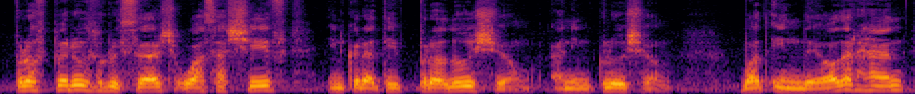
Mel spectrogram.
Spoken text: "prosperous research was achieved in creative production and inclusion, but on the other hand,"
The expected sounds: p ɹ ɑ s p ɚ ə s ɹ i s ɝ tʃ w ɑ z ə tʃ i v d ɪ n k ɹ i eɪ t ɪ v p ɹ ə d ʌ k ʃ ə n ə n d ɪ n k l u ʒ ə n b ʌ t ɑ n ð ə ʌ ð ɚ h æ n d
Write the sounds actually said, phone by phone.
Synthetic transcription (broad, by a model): p ɹ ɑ s p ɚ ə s ɹ i s ɝ tʃ w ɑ s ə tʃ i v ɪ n k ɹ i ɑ t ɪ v p ɹ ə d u ʃ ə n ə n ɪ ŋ k l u ʃ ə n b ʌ t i n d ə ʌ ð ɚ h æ n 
